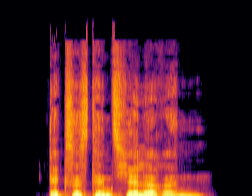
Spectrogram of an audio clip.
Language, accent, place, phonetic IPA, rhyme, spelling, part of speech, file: German, Germany, Berlin, [ɛksɪstɛnˈt͡si̯ɛləʁən], -ɛləʁən, existenzielleren, adjective, De-existenzielleren.ogg
- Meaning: inflection of existenziell: 1. strong genitive masculine/neuter singular comparative degree 2. weak/mixed genitive/dative all-gender singular comparative degree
